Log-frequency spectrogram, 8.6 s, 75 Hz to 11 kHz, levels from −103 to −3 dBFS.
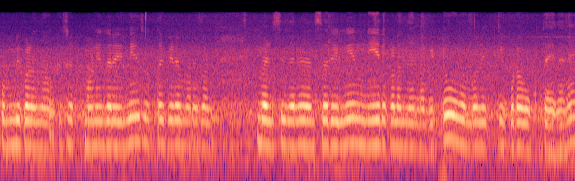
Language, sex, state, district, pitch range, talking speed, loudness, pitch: Kannada, female, Karnataka, Belgaum, 190-205 Hz, 75 wpm, -18 LUFS, 195 Hz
